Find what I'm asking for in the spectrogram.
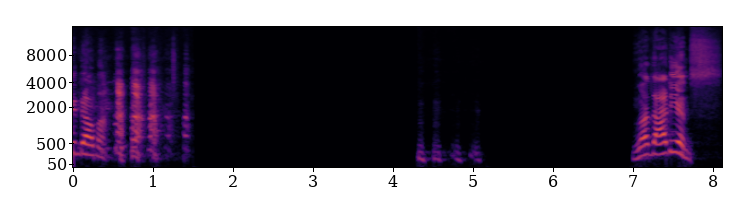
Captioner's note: laughs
